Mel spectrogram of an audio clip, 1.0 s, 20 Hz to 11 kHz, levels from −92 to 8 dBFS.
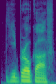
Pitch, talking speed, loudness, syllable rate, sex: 95 Hz, 180 wpm, -15 LUFS, 6.4 syllables/s, male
